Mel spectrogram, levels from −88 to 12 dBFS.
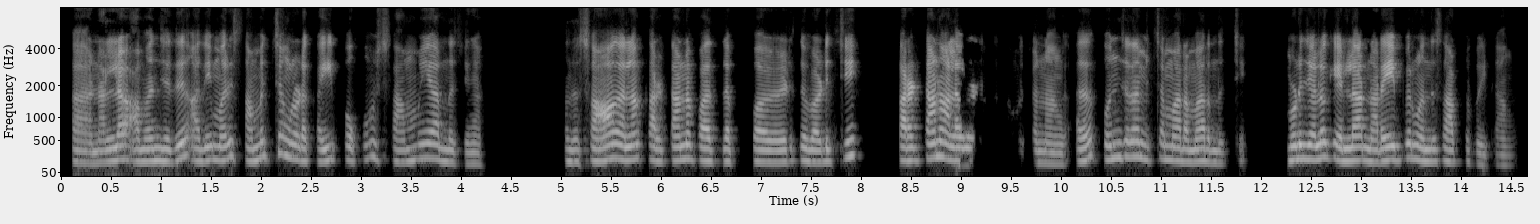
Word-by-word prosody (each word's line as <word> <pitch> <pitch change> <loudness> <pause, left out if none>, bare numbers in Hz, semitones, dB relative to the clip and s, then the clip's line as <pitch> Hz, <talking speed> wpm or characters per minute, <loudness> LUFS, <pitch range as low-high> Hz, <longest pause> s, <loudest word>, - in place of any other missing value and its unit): அ - - 0 0.2
நல்லா 180 +5 +4
அமைஞ்சது. 180 +3 0 0.2
அதேமாரி 195 +4 -1
சமைச்சங்களோட 220 +2 -2
கைப்பக்குவம் 195 +4 -4
செம்மையா 190 +6 -3
இருந்துச்சுங்க. 155 -4 -7 0.9
அந்த 170 -1 -5
சாதல்லாம் 205 +2 +4
கரெக்ட்டான 195 +3 0
பதத்துல 180 -1 +1 0.3
ப - - -2 0.3
எடுத்து 180 +2 -6
வடிச்சு, 175 +7 -1 0.5
கரெக்ட்டான 195 +5 +5
அளவெடுத்து 185 -2 +1 0.2
சமச்சோம் 160 -2 -11
நாங்க. 145 -1 -6 0.4
கொஞ்சம் 230 +3 -2
தான் 240 -1 +1
மிச்சமாற 195 -3 -2
மாரி 180 0 +1
இருந்துச்சு. 160 -2 -10 0.5
முடிஞ்ச 210 +1 +3
அளவுக்கு 225 -2 +3
எல்லார் 190 0 +4
நெறையா 185 +4 +7
பேர் 220 -3 -2
வந்து 175 0 -1
சாப்ட்டு 170 0 -5
போய்ட்டாங்க. 135 -2 -14
185 Hz, 130 wpm, -24 LUFS, 175-205 Hz, 0.9 s, நெறையா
